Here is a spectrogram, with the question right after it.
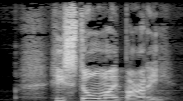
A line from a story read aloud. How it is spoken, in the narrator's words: I cried, attempting to squirm free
